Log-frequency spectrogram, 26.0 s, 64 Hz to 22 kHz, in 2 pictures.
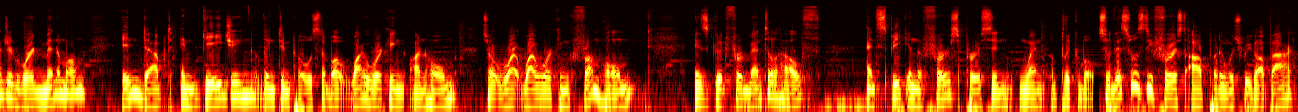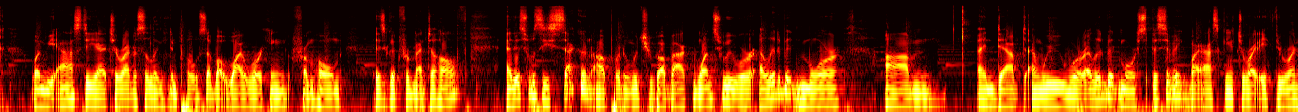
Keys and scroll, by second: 11.7 super+m, 21.2 super+m.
